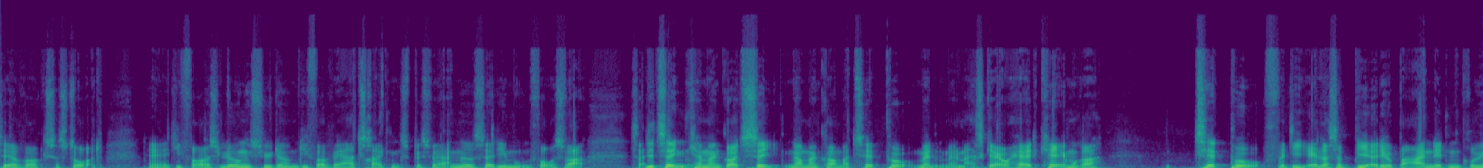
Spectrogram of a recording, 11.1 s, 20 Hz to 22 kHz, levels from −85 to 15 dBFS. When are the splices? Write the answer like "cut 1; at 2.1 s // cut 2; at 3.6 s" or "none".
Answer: cut 1; at 4.8 s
